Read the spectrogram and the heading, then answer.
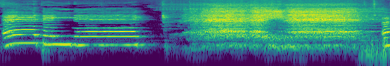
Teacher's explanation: أنا بقفل بقفل على الكاف وبعدين بطلع شوية هوا صغيرين كده · Term: همس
